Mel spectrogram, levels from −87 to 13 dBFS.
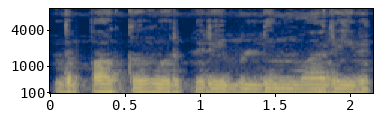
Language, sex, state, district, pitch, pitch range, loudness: Tamil, male, Tamil Nadu, Kanyakumari, 105 Hz, 100-110 Hz, -17 LUFS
